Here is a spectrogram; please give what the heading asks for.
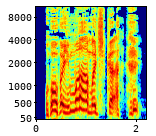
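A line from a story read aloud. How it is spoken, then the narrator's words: Bursting into laughter. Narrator (Russian): и расхохоталась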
